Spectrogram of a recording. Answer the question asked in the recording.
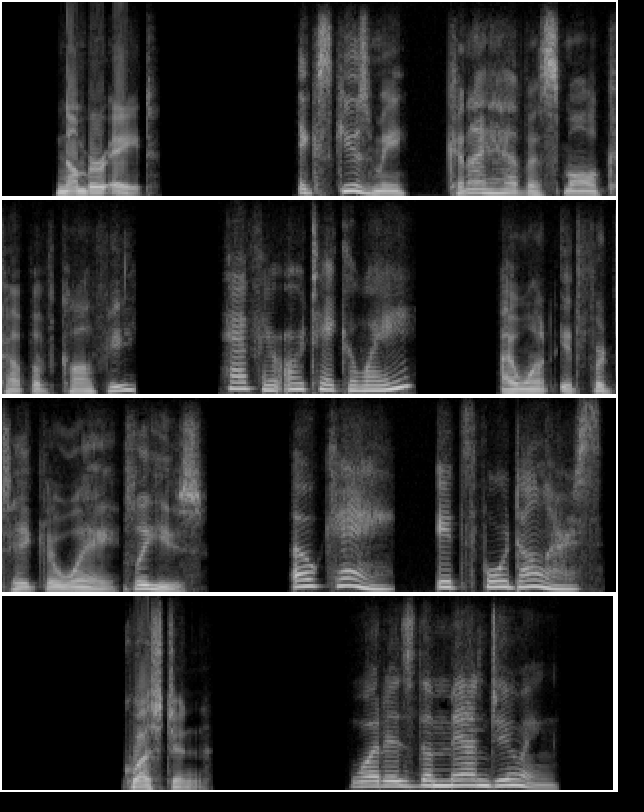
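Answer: Buying (ordering) a small coffee to take away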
